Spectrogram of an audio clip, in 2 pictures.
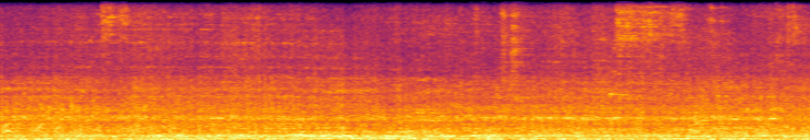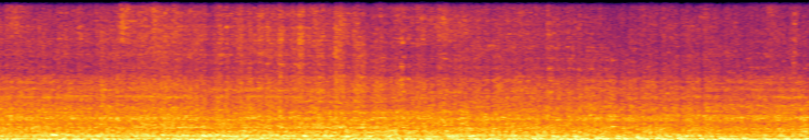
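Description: Steel coal gondola cars of a BNSF unit coal train rolling past on steel rails: a steady, continuous noise of wheels on rail.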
